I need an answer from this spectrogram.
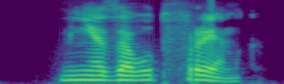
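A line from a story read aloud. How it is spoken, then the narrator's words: Snapping retort. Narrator (Russian): огрызнулся оборотень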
